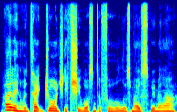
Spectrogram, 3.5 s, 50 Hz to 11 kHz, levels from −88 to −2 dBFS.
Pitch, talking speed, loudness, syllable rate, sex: 185 Hz, 220 wpm, -17 LUFS, 5.1 syllables/s, female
